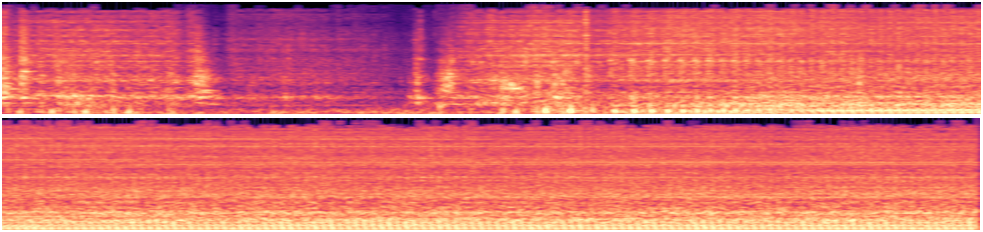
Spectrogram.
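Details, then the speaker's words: Old Snapper mower rescued from the trash, after the carburetor diaphragm was reinstalled and fresh gas added. Throttle set to start, a few pull-cord rasps, then the engine catches and settles into a steady, even putter with no misses. Starts and runs fine. "moment of truth let's see if it starts go ahead and put the throttle on start and give it a pull probably take a few pulls to get some gas up into the carburetor but we'll"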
